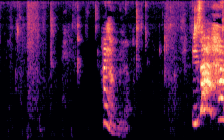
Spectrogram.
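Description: A child chewing and tasting food, with faint wet mouth clicks, and about two seconds in a short vocal sound that slides down in pitch.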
